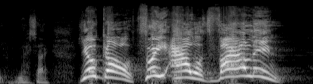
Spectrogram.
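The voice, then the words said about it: Put-on Chinese accent. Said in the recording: “Maybe the accent needs a bit more Mandarin in it”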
